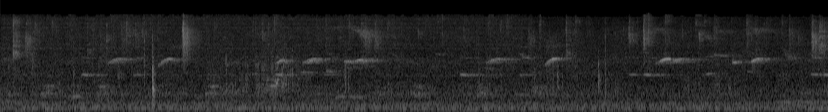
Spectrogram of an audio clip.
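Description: Small birds chirping: short, high calls that drop in pitch at the end, repeated in little clusters, over a steady low outdoor hiss. A couple of sharp clicks come about a second and a half in.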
